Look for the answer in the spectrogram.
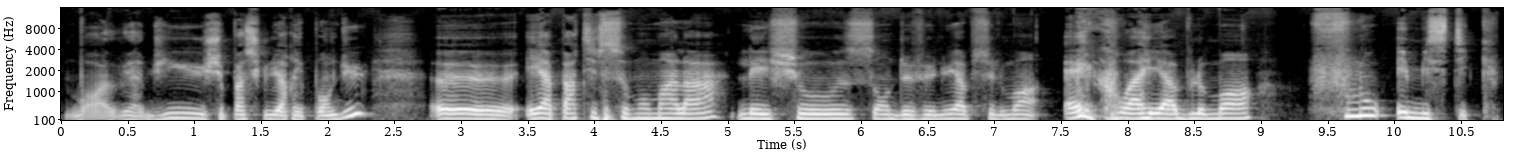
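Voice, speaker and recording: A middle-aged woman giving a casual spoken account, animated, with frequent restarts, slipping into other people's voices with sudden pitch jumps. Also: a little slow. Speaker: storyteller recounting a personal experience.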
